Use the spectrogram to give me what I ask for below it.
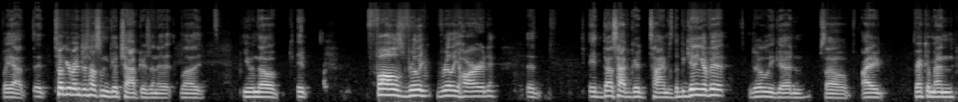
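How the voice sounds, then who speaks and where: Guy rambling excitedly about comics on a podcast, kinda high voice, keeps restarting. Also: moderate pace. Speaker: podcast guest. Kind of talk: casual chat.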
